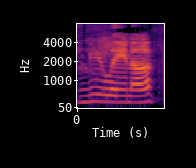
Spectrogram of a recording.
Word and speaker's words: Milaena: I don't want to rain on your parade, but it's Milaena Ferrarese.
